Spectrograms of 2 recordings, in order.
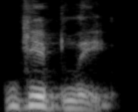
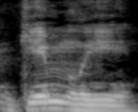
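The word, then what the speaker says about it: Ghibli: perfect all right for the record it is pronounced gibli yes it is GI Okay g it is GI not gimly not the dwarf no not the dwarf G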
